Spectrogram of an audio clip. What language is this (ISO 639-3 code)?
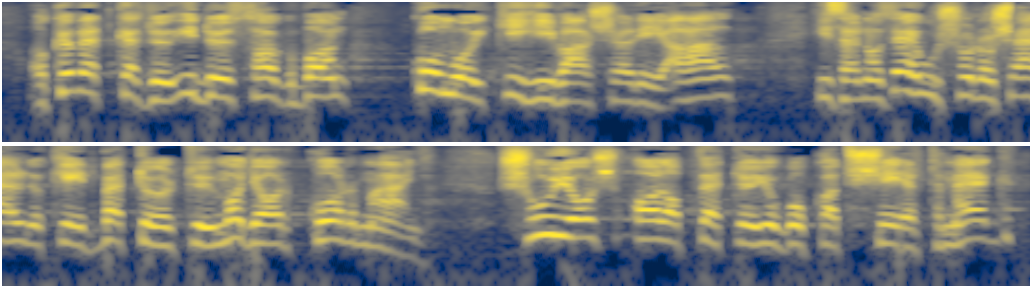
hun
